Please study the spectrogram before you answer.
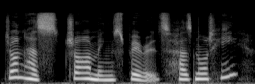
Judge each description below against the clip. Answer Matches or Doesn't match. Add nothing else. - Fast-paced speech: Doesn't match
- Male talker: Doesn't match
